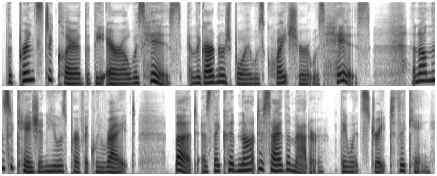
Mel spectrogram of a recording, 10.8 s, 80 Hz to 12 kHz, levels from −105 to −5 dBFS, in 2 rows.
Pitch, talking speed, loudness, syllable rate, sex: 220 Hz, 215 wpm, -20 LUFS, 5.9 syllables/s, female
